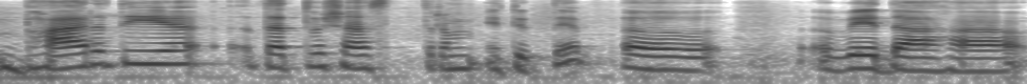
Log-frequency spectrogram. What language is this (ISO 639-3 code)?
san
